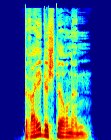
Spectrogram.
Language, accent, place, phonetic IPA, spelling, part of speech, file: German, Germany, Berlin, [ˈdʁaɪ̯ɡəˌʃtɪʁnən], Dreigestirnen, noun, De-Dreigestirnen.ogg
- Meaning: dative plural of Dreigestirn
